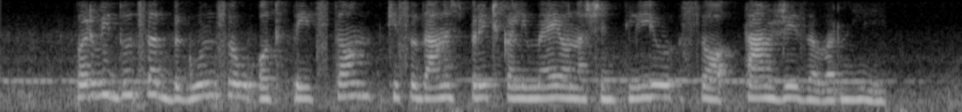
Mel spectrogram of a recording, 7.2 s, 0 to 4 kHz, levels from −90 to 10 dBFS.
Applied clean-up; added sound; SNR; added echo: none; Wind + Thunder; 13 dB; none.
